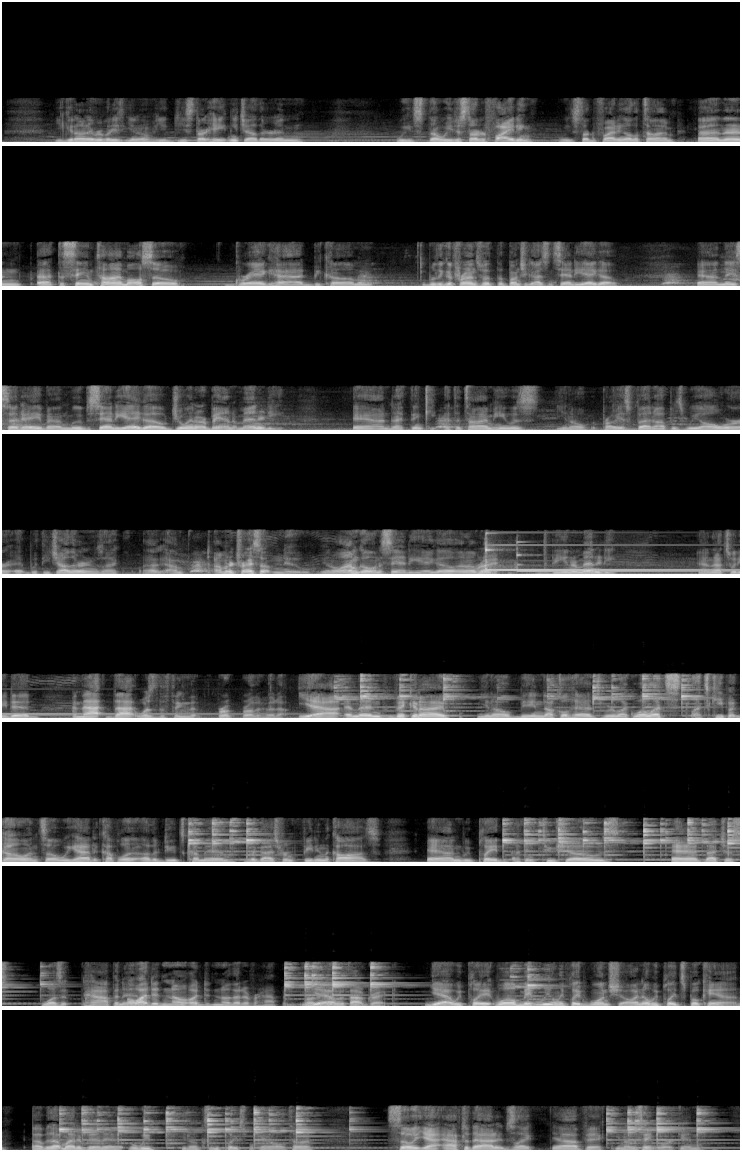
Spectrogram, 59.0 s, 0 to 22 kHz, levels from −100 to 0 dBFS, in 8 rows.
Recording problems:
high frequencies cut off; noticeable; nothing above 7 kHz
animal sounds; very loud; throughout; as loud as the speech
doorbell; loud; from 27 to 29 s; peak 4 dB above the speech

